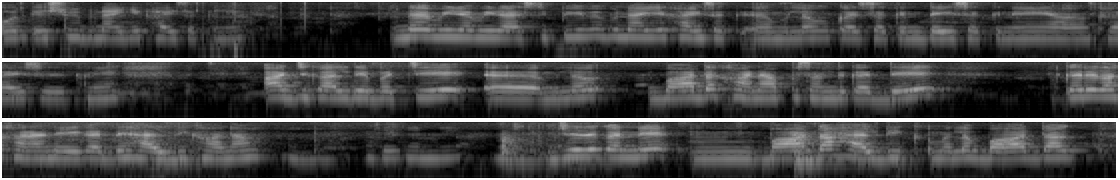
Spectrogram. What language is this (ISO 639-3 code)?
doi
